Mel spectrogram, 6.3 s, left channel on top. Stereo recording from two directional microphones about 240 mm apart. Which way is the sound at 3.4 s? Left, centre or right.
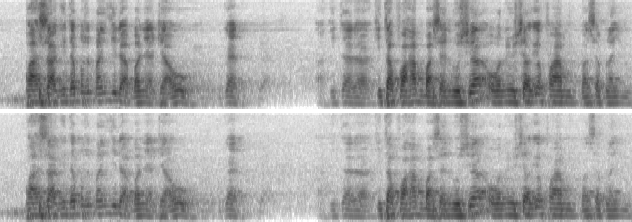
Centre.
